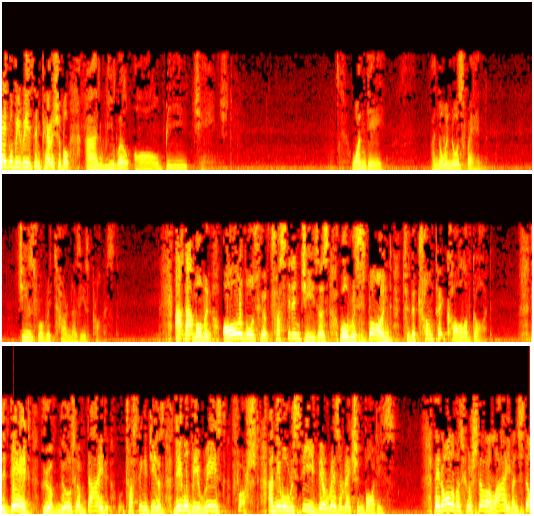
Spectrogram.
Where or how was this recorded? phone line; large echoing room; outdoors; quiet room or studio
large echoing room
